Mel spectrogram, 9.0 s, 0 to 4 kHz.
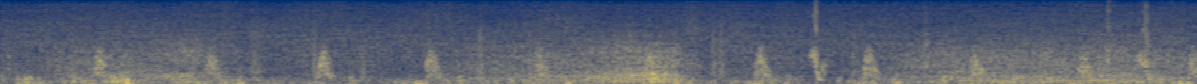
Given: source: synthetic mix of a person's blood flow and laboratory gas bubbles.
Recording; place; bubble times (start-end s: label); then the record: Doppler ultrasound of blood flow; subclavian vein
6.05-6.21 s: bubbles
8.28-8.36 s: bubbles
8.52-8.68 s: bubbles
From the record:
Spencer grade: 2 (many but less than half of the cardiac periods contain bubble signals, singularly or in groups); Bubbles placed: anywhere in the cardiac cycle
